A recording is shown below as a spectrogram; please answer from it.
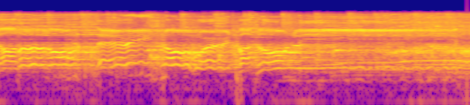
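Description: A man singing with wide vibrato over instrumental accompaniment, holding one long note in the second half.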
